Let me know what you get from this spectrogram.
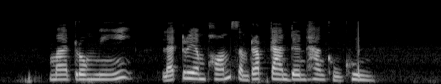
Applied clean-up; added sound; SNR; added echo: none; none; none; none.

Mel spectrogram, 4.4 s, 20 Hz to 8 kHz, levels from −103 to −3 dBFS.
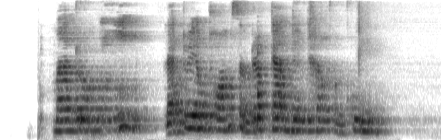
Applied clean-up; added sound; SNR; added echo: neural mask model DeepFilterNet 3.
